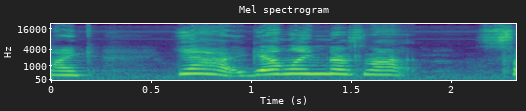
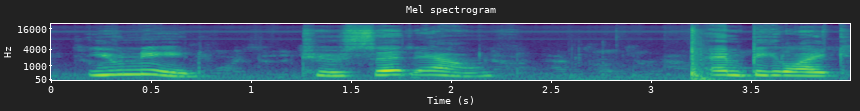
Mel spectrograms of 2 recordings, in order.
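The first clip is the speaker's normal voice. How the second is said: plain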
